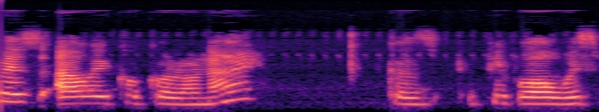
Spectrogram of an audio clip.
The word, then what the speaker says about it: Aoi Kokoronai: And my name is Aoi Kokoronai, because people always pronounce it wrong, so people call me Aoi.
